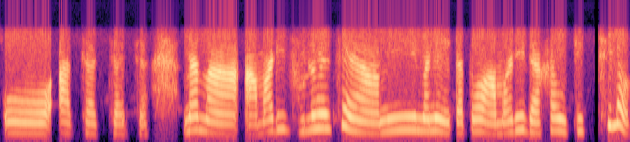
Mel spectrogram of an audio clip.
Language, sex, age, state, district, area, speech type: Bengali, female, 18-30, West Bengal, Uttar Dinajpur, urban, conversation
